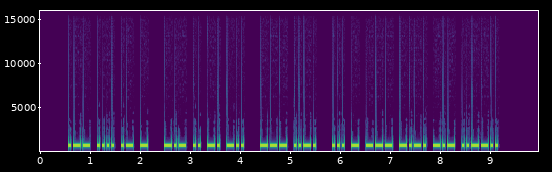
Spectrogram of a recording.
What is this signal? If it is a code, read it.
Morse code, heard as a keyed tone, about 25 wpm, 700 Hz. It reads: WHAT KIND OF STOCK?
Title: Sentences from Top 800 Words 25wpm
